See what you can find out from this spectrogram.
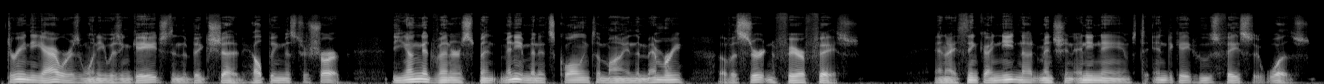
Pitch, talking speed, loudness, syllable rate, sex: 90 Hz, 205 wpm, -20 LUFS, 5.8 syllables/s, male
